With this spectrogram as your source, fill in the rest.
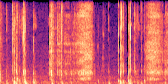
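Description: Rapid typing on a computer keyboard while entering grading comments, with bursts of close clicking keystrokes separated by brief pauses and no talking.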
